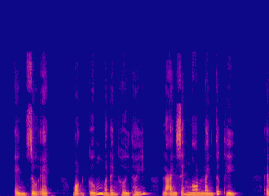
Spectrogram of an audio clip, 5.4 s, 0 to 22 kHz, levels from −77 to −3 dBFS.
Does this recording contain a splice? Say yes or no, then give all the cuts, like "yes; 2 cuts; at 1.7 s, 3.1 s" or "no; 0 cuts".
no; 0 cuts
